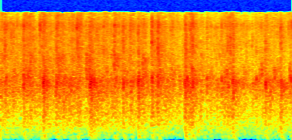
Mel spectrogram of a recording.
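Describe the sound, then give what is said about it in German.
An audience in Nürnberg applauds steadily, many hands clapping in a dense, continuous patter of crisp claps with no voices, holding an even, moderately loud level throughout, applauding those who joined online. “Können wir jetzt hier in Nürnberg aber einen ganz großen Applaus geben für die, die dazu geschalten haben.”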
